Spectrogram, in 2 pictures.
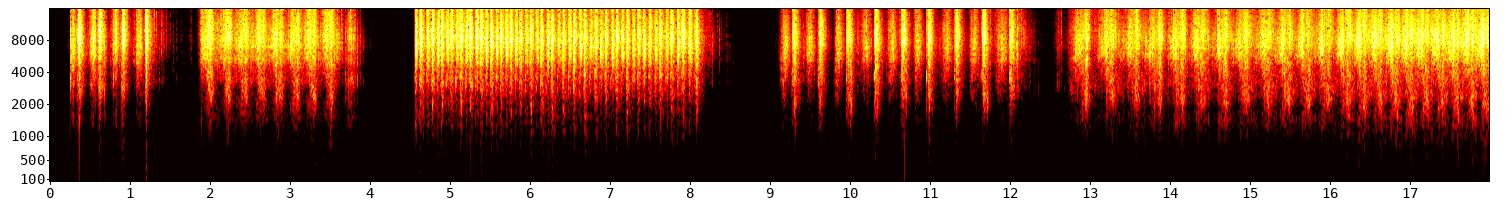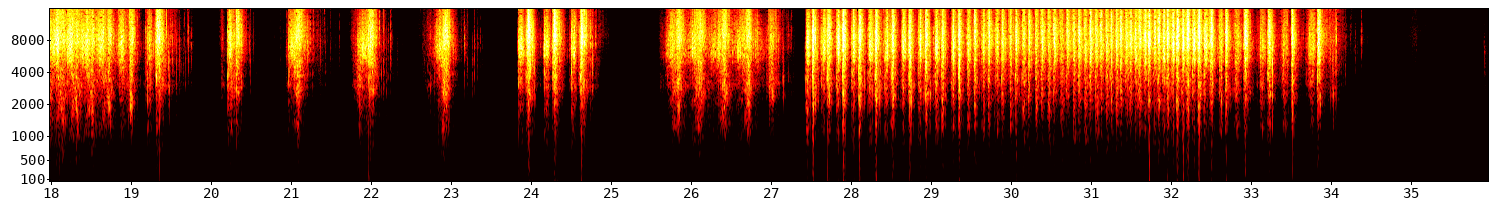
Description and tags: Small Bamboo Maraca
Bamboo, maraca, percussion, shake, Small, toy, wood, wooden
